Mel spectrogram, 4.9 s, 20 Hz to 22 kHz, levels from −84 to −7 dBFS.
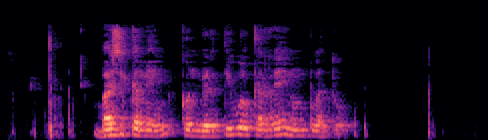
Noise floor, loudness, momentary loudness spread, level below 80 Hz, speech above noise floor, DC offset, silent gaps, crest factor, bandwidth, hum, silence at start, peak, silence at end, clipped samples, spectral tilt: -79 dBFS; -27 LUFS; 16 LU; -80 dBFS; 53 dB; under 0.1%; none; 26 dB; 11 kHz; none; 0.45 s; -4 dBFS; 0.6 s; under 0.1%; -4.5 dB/octave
